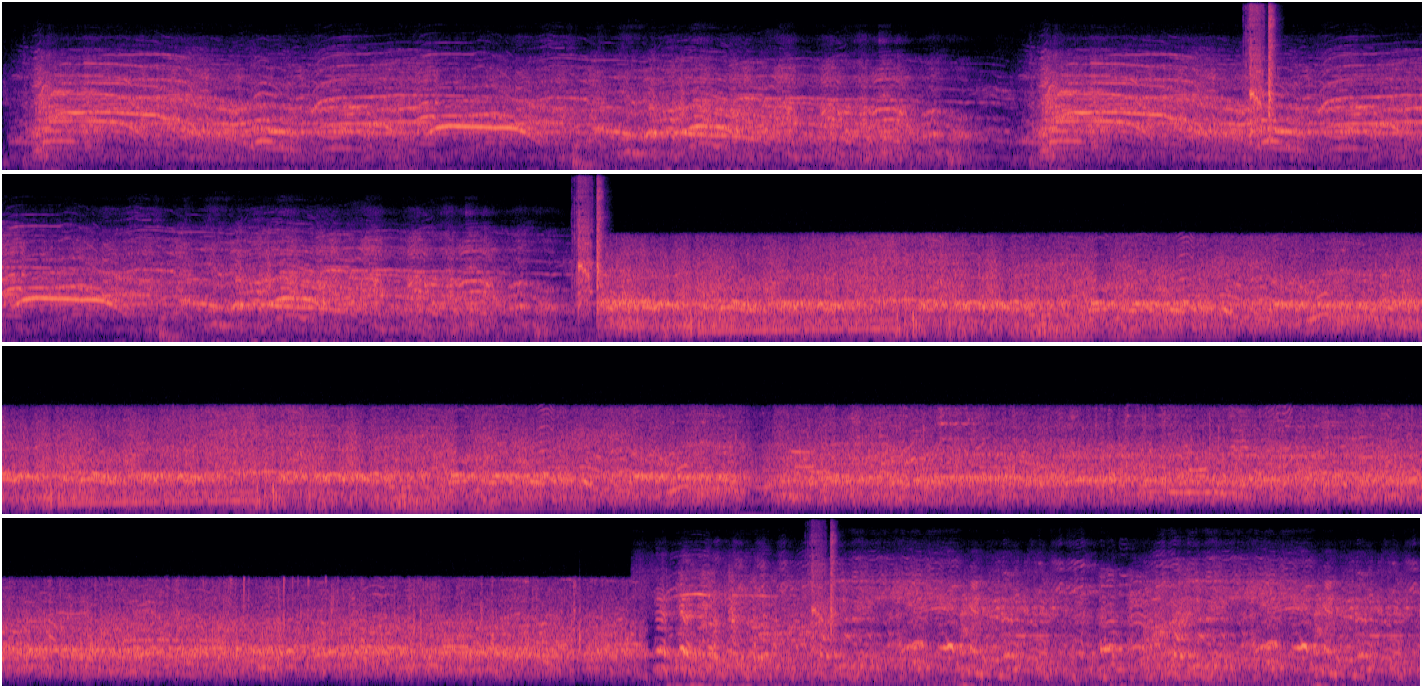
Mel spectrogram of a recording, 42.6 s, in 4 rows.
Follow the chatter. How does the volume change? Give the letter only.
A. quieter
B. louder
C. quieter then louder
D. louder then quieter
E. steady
E.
